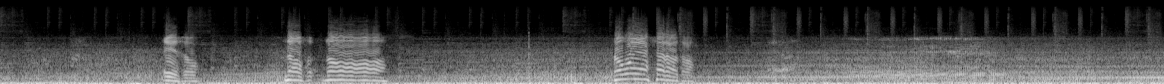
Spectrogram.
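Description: The engine of a 1999 Triumph Tiger motorcycle idles close by, a steady low hum throughout while someone talks over it in short phrases.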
